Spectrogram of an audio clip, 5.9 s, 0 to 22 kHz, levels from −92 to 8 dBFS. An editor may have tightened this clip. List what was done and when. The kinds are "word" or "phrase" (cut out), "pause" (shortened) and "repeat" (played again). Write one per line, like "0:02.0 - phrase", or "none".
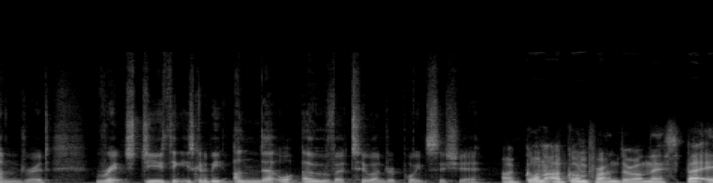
0:04.1 - pause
